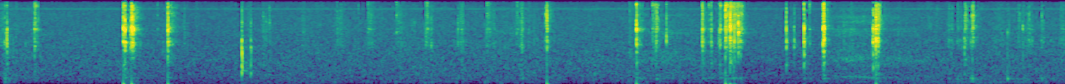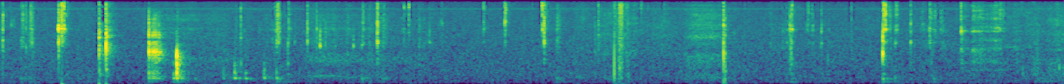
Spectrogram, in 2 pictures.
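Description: Irregular small clicks and taps of a screwdriver and hands working at screws on a battery charger's circuit board.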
